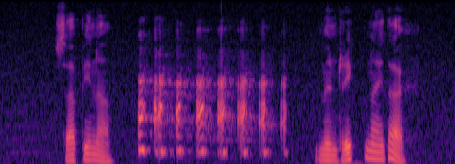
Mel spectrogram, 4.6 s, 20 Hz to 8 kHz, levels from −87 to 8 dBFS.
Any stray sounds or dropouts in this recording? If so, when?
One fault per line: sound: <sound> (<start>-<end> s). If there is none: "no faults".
sound: laugh (1.4-2.9 s)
